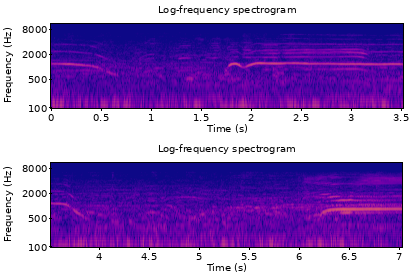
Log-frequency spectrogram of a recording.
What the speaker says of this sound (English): You can scream at the finish line.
